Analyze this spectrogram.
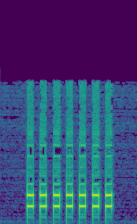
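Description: A telephone auto-dialer sends DTMF tones to dial a seven-digit number: seven loud, identical-length dual-tone beeps, evenly spaced in a quick regular rhythm, with silence before and after.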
